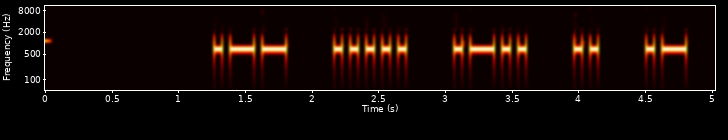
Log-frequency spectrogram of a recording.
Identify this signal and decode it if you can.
Morse code, heard as a keyed tone, about 20 wpm, spaced as for 15 wpm, 700 Hz. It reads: W5LIA
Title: 128 Lesson 21g - Number 6 - Call Signs 20wpm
